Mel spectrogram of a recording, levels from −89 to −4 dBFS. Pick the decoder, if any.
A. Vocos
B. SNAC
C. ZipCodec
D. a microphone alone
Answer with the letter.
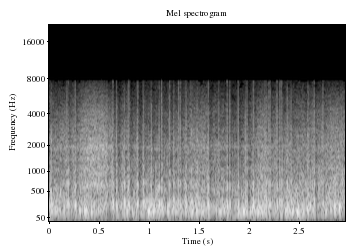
D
